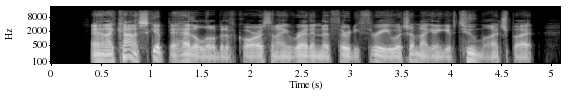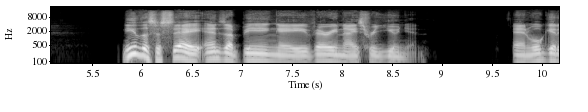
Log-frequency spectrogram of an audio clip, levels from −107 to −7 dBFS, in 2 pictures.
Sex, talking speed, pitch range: male, 225 wpm, 90-110 Hz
